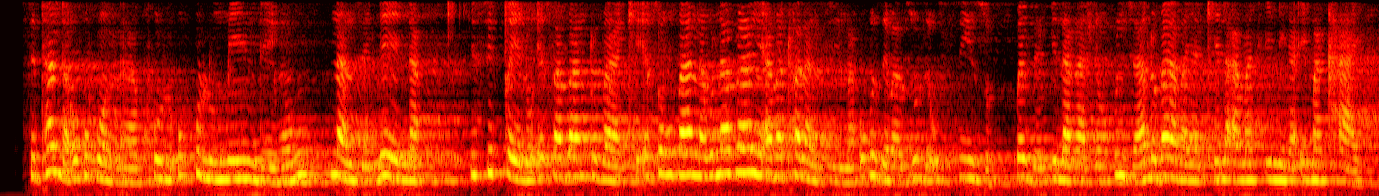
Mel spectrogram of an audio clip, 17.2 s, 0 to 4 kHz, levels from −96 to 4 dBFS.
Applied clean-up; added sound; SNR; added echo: none; none; none; reverberation time 1.8 s.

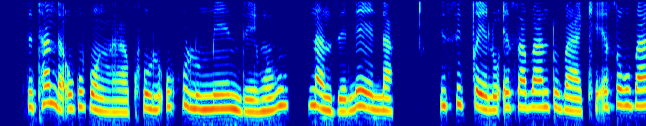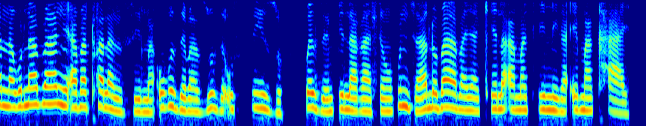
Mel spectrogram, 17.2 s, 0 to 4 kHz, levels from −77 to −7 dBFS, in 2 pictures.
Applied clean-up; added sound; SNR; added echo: none; none; none; none.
